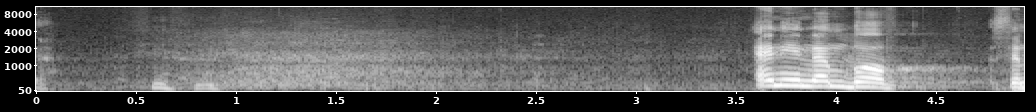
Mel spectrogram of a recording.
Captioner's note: laughter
